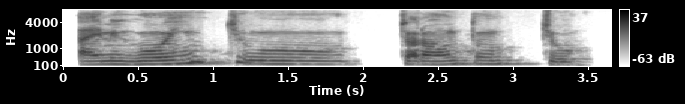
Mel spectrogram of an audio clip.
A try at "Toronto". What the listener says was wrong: Toronto. R mais anglo-saxônico.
